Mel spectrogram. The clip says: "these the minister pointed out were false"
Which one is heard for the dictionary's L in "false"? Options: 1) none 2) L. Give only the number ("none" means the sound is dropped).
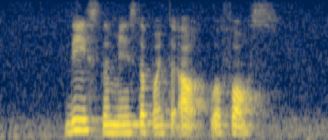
1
